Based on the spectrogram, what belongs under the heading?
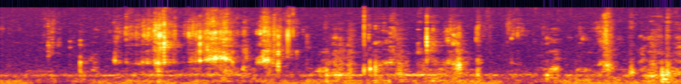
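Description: A person chewing and crunching food close to the microphone, in irregular bites and crackles, loudest about two seconds in.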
